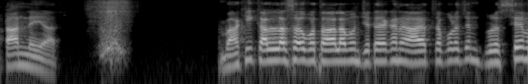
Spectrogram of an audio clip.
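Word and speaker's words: تَعْلَمُونَ: তো ওয়াওলিনের পোড়ায় ছিল সাওফা কাল্লা সাওফা তালামুন কাল্লাফা সৌফাতা আলামু হুম এখানে তা আইন জবর তা এখানে আইনটা গলার মাঝখানে থেকে উচ্চারণ হয় আমরা জানি তাহলে গলার মাঝখান থেকে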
